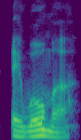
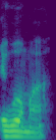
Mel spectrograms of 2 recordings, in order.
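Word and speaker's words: Evbuomwan: His last name is pronounced Ewoma. That's it. Oh, Ewoma. But it starts EVB.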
